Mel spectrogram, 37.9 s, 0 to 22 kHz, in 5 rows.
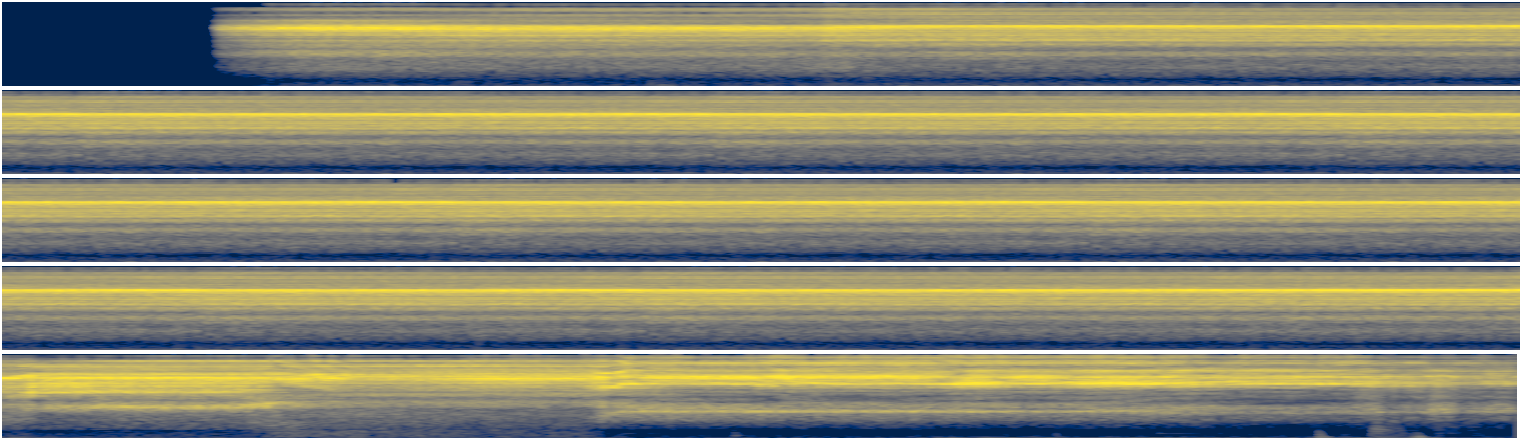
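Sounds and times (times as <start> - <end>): air hissing from tyre: 30.4 - 37.9.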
